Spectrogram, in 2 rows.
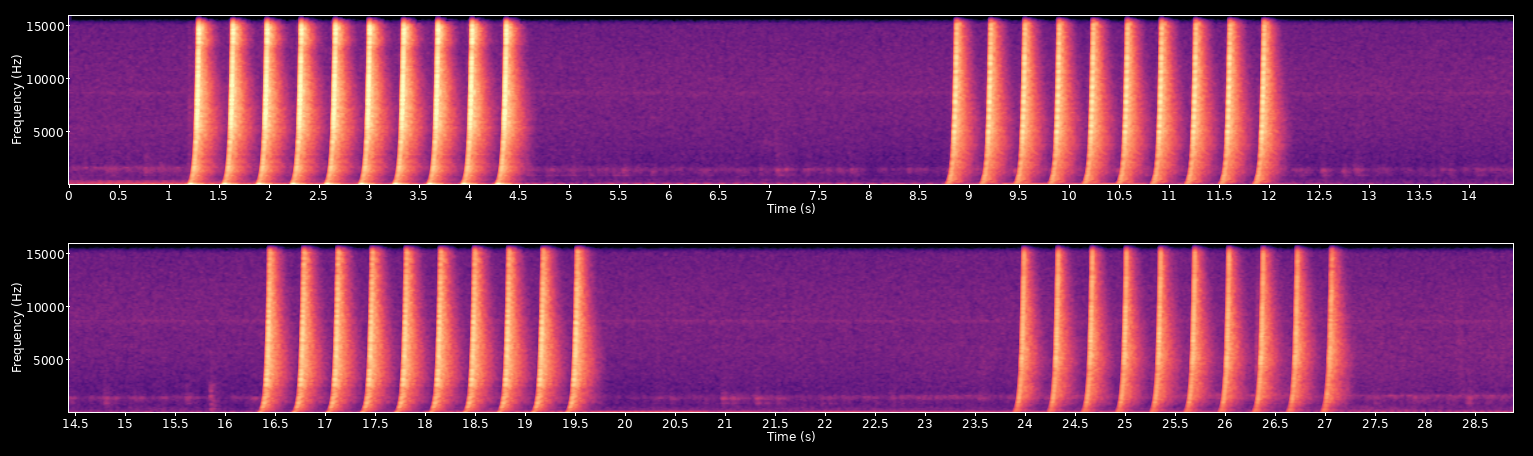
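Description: Audyssey MultEQ XT32 calibration test chirps from a Denon AVR-X3200W, played through one speaker after another: four bursts of about ten quick chirps each, roughly three a second, with pauses between them. The first burst is the loudest and heaviest in bass, from the left front Definitive Technology Mythos ST SuperTower with its built-in powered subwoofer. A faint low hum fills the gaps.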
